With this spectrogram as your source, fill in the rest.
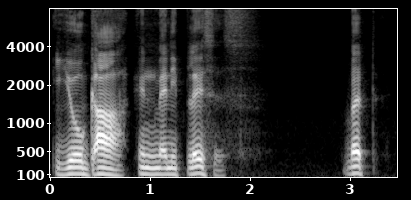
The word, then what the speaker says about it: yoga: of yoga now briefly yoga and i know it's pronounced yoga in many places but it's really yoga so it doesn't matter if it's getting it's an elongated ah it has two meanings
